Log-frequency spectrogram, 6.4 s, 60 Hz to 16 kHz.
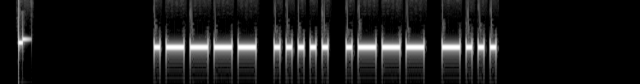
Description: Morse code, heard as a keyed tone, about 20 wpm, 700 Hz. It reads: 15JB
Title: Four Challenging Letter-Number Combinations 20wpm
